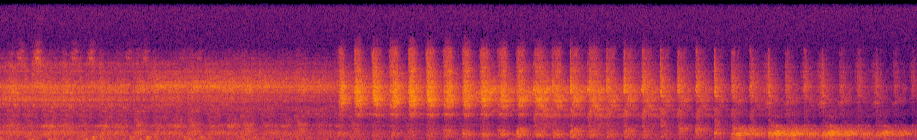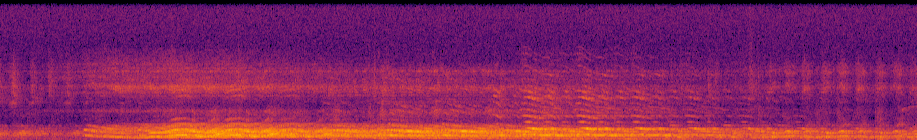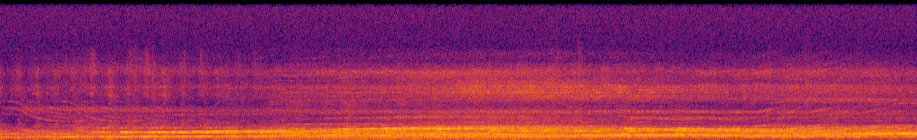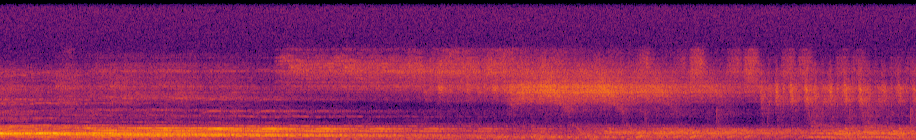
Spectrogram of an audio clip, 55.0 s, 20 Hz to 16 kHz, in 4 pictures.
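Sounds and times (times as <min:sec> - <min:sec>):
wavering gliding electronic tones: 0:45.1 - 0:55.0.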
